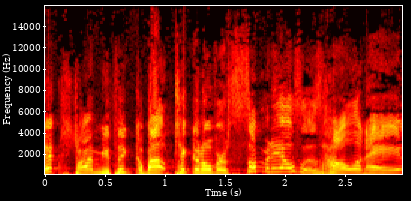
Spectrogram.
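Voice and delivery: mock pissed-off, stern, angry scolding tone. Retelling Santa's line from the end of the movie: imitating an angry Santa. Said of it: "he gets all pissed".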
